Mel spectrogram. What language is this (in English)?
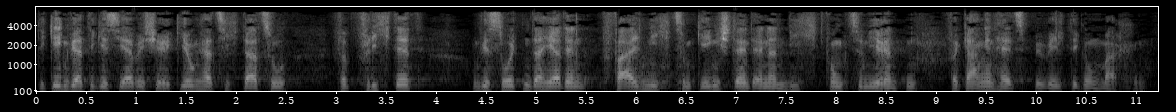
German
